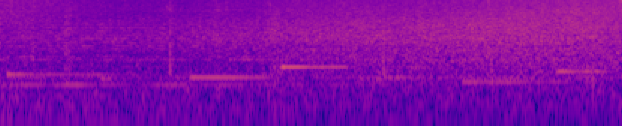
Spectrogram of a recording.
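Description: Rolling ocean waves wash steadily around a ship drifting on the wind in NieR Re[in]carnation, a continuous surf-like rush layered with sustained musical tones, no voices.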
